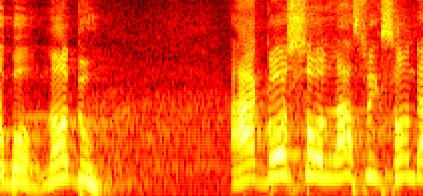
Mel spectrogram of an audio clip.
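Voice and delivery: ordinary talk

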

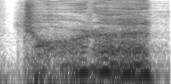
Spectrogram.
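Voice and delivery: high, soft acted call; imitating a furtive bedtime call; hushed calling. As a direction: call her name as if trying not to be heard. Retells calling wife in bed.

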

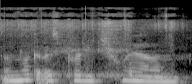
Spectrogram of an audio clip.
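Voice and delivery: ordinary talk, nothing marked

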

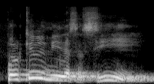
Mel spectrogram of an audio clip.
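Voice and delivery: high emphatic "¿Por qué me miras así?". Shown as a demonstration. Teacher demonstrating exclamation marks, "¿Por qué me miras así?" emphatic and high. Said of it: "Estoy enfatizando".

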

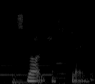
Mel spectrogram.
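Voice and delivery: voiceless whispered repeat; whispered aside. Real, not acted. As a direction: whisper it to yourself as an afterthought. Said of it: "repeat of line 111".

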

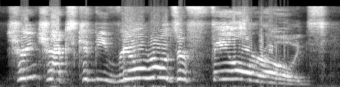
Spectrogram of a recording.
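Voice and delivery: high-pitched cheeky truck voice; teasing trucks. A narrator's reading. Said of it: "laughed the troublesome trucks".

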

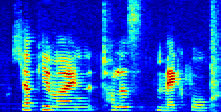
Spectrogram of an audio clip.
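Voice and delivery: normal talking voice

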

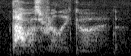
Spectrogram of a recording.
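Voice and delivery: whispered in awe; hushed, amazed whisper; awed whisper. Real, not acted. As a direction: breathe it out in a whisper. Awed reaction after routine.

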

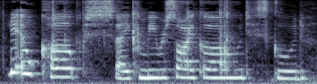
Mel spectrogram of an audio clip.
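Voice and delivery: put-on British accent, pitched high. Vlogger showing craft kit cups, mock British accent. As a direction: slip into a playful British voice. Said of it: "started talking in the British accent".

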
